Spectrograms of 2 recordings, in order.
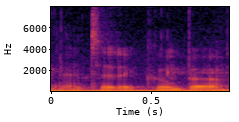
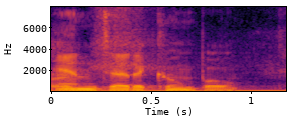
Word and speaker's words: Antetokounmpo: Antetokounmpo. It's not that hard. – Antetokounmpo.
